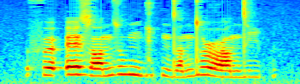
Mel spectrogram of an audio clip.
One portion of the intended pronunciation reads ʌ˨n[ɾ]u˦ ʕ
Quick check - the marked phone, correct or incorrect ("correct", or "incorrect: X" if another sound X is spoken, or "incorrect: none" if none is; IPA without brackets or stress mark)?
incorrect: d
